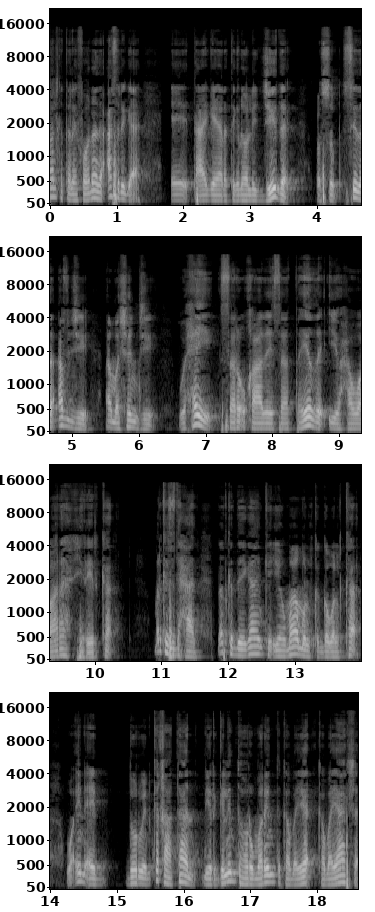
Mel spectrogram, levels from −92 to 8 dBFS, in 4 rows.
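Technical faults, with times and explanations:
Throughout, HE-AAC compression. The speech has a bright but unnatural top end, and s sounds come across gritty and metallic. Nothing is present above about 14.9 kHz. The damage is plainly audible and fits a low bitrate around 24 kbps. The likely cause is spectral band replication: the encoder keeps only the lower spectrum and fills the treble with shifted copies of it, so those upper harmonics never match the real ones.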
